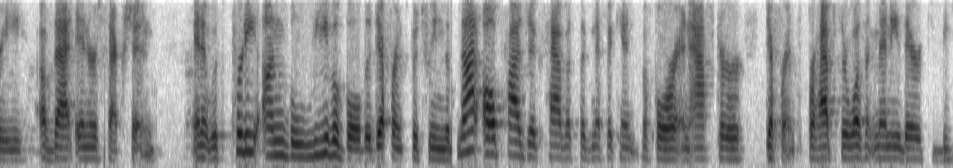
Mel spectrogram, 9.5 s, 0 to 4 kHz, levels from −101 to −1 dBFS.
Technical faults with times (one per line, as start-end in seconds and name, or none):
4.52-4.54 skip ahead
4.56-9.41 jitter buffer speed-up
